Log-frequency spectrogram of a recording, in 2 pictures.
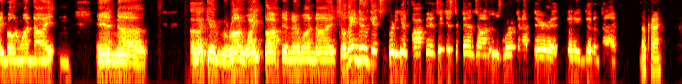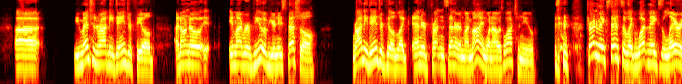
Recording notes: From his kitchen in Nebraska to talk over Zoom.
